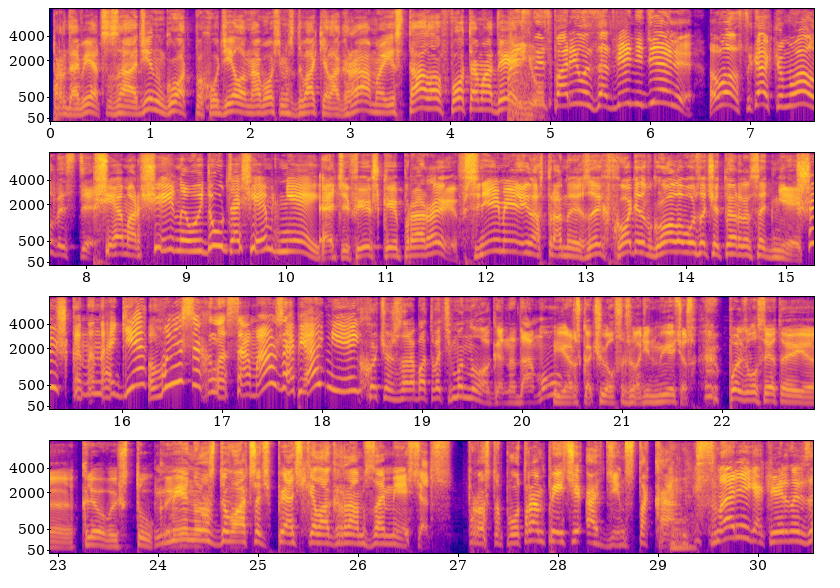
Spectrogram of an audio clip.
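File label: reklama, advert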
